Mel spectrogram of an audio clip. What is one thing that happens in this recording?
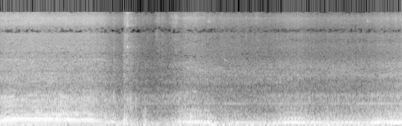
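An off-road vehicle's engine revs and rumbles up close.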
